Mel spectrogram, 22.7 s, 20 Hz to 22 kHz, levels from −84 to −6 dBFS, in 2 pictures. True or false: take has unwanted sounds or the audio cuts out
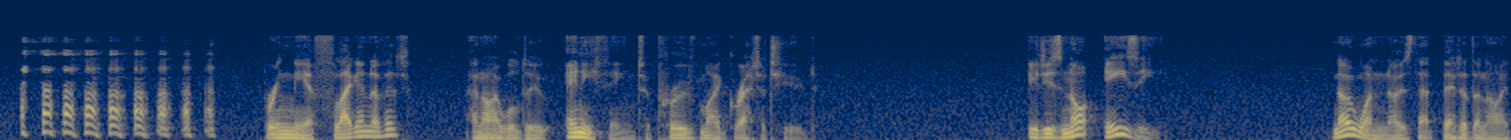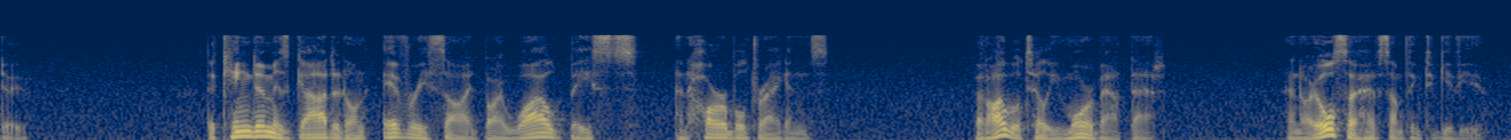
true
